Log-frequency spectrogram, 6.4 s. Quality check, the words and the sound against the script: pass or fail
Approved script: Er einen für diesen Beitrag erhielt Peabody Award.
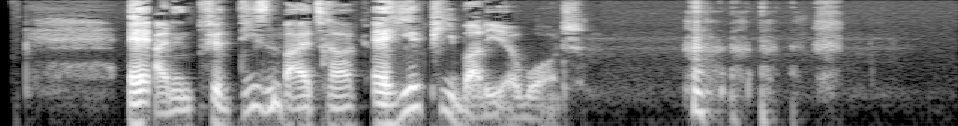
fail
